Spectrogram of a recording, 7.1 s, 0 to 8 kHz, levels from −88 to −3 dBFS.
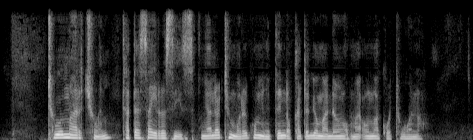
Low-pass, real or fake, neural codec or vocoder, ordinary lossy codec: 7.2 kHz; fake; codec, 16 kHz, 1.1 kbps, Voila-Tokenizer; none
